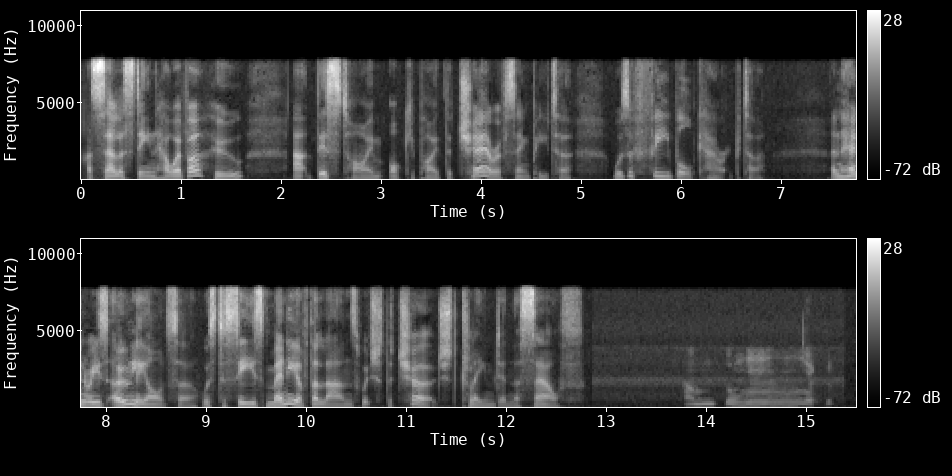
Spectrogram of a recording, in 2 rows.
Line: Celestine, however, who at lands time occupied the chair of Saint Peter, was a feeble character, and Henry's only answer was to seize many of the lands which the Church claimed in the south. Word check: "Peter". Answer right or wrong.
right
